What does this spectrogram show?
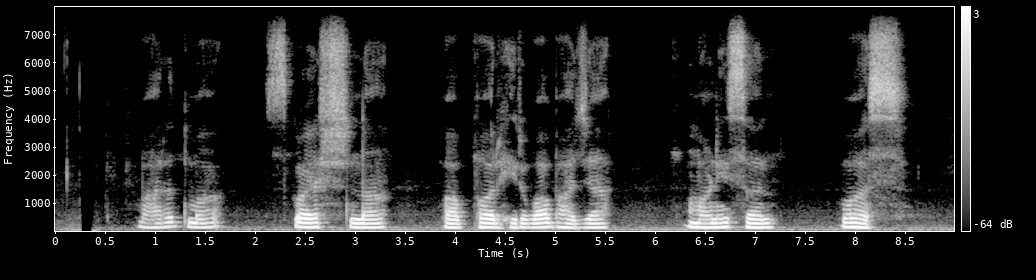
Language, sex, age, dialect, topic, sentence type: Marathi, male, 31-35, Northern Konkan, agriculture, statement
